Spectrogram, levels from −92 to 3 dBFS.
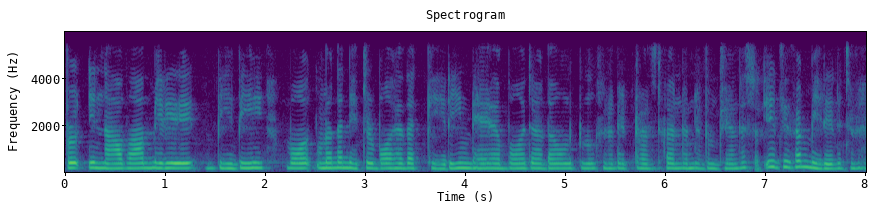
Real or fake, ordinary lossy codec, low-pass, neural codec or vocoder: fake; none; 5.4 kHz; autoencoder, 22.05 kHz, a latent of 192 numbers a frame, VITS, trained on one speaker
